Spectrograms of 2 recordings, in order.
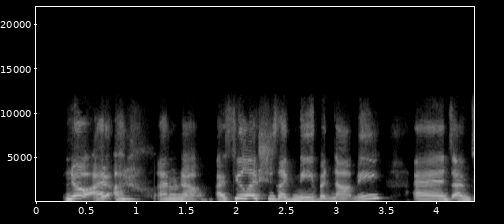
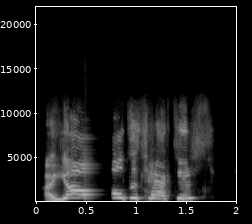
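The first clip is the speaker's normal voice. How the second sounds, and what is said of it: Put-on Southern accent. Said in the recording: “I should have an accent ... I think she should be South ... Maybe I could be like a Southern”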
